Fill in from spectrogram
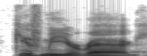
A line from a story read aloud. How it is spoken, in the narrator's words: said gently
